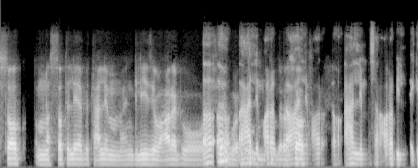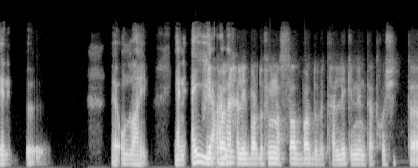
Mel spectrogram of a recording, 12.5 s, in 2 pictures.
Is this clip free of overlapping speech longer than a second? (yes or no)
no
